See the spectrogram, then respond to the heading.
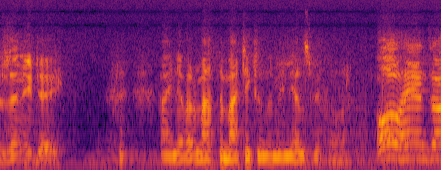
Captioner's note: chuckles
